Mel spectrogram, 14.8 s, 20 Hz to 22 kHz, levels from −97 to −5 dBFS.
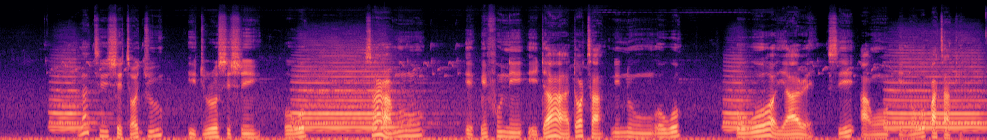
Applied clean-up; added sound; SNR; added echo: none; Train; 4 dB; none.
